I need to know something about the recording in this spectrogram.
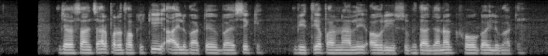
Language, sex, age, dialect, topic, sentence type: Bhojpuri, male, 18-24, Northern, banking, statement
